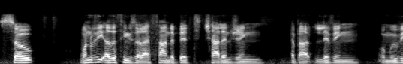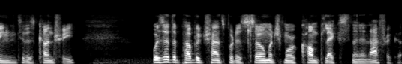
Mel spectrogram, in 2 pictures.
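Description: A man's plain, everyday voice, fairly low in pitch, at a moderate pace with fairly even intonation. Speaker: guest. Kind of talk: casual interview.

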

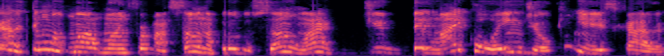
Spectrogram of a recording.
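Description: A man uses a raised, projected voice at an extremely high pitch, with a bright, sharp tone and very wide pitch swings. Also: fairly slow pace. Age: 40s. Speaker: podcast host. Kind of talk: casual interview chat. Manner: animated.

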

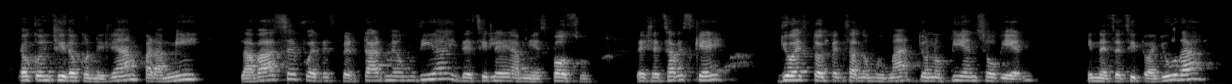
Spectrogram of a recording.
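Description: With a plain, everyday voice, a woman talks at a fairly slow pace and a fairly low pitch, with ordinary pitch variation. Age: 30s. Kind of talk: interview.

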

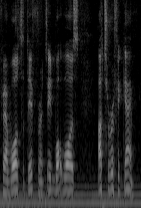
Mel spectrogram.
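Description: This man talks at a very fast pace. He has an Australian accent. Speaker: football podcast co-host and interviewer. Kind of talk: casual banter and interviewing.

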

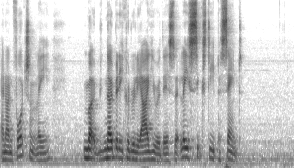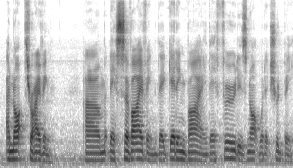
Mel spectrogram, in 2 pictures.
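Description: At a fairly slow pace, a man talks in an ordinary speaking voice with a fairly low pitch and ordinary pitch variation. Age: 40s. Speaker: health and wellness coach. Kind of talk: interview. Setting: host's home.

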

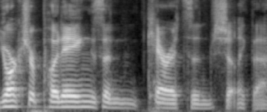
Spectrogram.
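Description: A man with an American accent talks at a fairly slow pace in a plain, everyday voice, fairly high in pitch with fairly even intonation. The recording is very clean, with a silent background. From Connecticut. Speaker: podcast host. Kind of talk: casual chat.

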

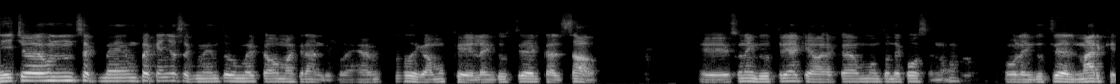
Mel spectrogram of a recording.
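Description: In an unremarkable speaking voice, the speaker moves at a moderate pace with ordinary pitch variation. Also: man, medium pitch for a man. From Colombia, Cartagena (Caribbean coast). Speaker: social media strategist. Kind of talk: interview.

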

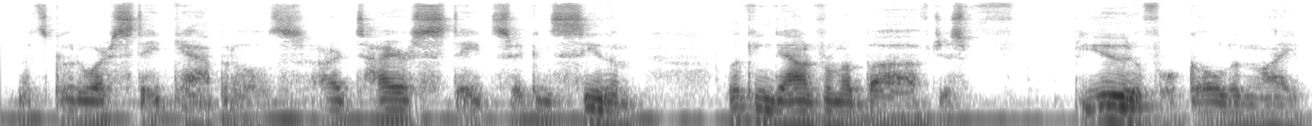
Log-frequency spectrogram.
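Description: A man speaks at a fairly slow pace in a very deep, low pitch. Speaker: meditation leader. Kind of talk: guided meditation. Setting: room with live group.

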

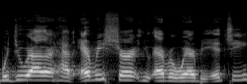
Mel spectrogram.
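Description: This man's speech moves at a moderate speed. Ordinary variation shapes his pitch. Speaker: podcast co-host. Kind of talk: casual chat.

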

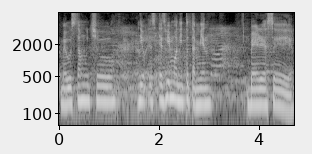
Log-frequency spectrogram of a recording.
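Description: A man talks over noticeable background noise. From Querétaro, Mexico. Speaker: singer-songwriter and music producer. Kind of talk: casual chat.

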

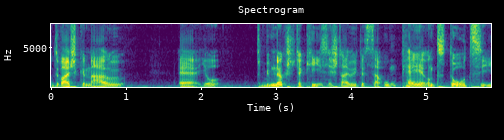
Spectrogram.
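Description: Speaking with a Swiss accent, a man uses a bright, sharp tone and a fairly high pitch. His pace is fairly slow, broken by long, frequent pauses. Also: ordinary pitch variation. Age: 30s. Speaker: podcast co-host. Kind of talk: casual chat.

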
